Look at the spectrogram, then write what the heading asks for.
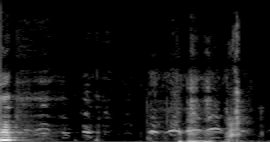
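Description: A goose honks several times: one loud honk, a short faint one, then a quick run of three or four nasal, wheezy honks close together.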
